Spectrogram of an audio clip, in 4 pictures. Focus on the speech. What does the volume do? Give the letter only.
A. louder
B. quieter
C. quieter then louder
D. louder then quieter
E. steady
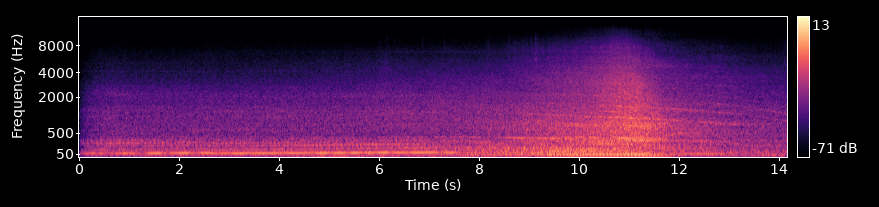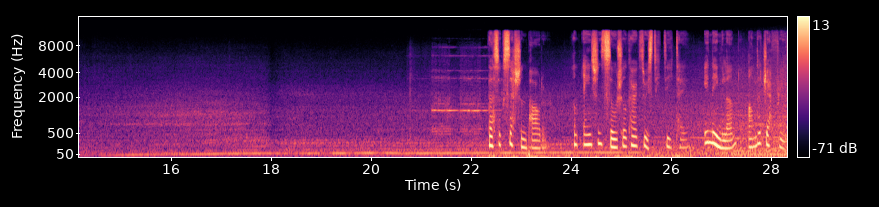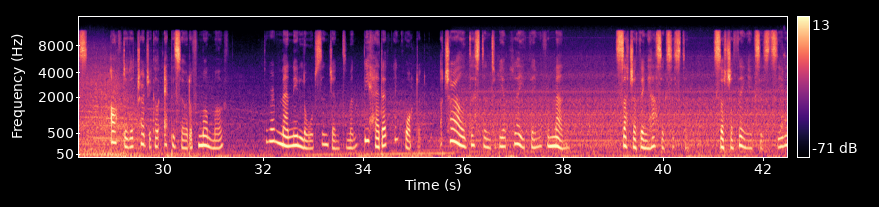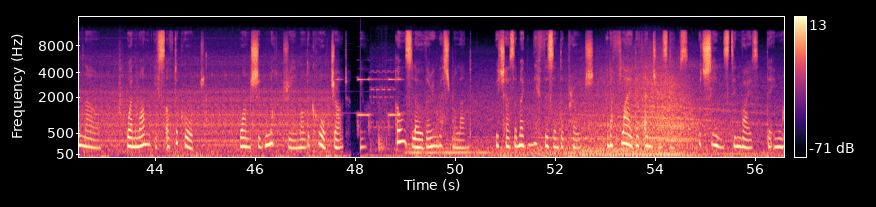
E.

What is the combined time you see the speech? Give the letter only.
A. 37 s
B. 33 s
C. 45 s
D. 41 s
B.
